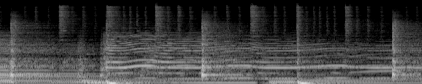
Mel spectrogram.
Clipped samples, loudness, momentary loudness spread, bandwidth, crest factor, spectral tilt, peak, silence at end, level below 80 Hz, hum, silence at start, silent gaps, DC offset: under 0.1%; -24 LUFS; 7 LU; 17.5 kHz; 18 dB; -5.5 dB/octave; -4 dBFS; 0 s; -26 dBFS; none; 0 s; none; under 0.1%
